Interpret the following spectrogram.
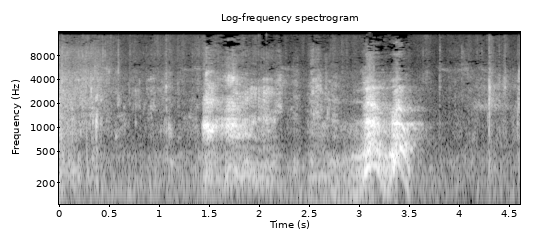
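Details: Ruby, an Irish Red Setter puppy, in her first paddling pool: two short, harsh bursts of barking a little over a second apart, with faint splashing and background noise between them.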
